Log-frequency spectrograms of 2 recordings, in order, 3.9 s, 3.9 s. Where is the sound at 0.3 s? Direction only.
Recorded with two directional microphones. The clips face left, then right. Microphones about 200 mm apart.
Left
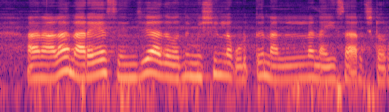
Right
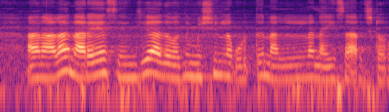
20° left (ahead or behind).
